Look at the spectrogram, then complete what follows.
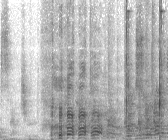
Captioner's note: so much laughter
